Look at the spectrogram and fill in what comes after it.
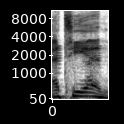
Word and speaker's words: Etienne: Etienne.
